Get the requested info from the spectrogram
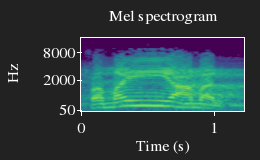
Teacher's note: میم کو یہاں سے ملاتے ہیں نا، تو نون لکھنے میں آیا ہے، پڑھنے میں نہیں آتا. جب پڑھنے میں نہیں آتا تو جوڑ میں بھی اس کا نام نہیں یاد کریں گے، تو میم یا سے ملائیں گے.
